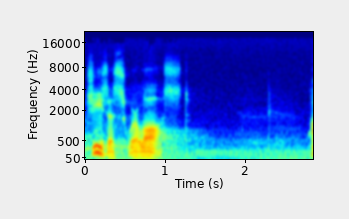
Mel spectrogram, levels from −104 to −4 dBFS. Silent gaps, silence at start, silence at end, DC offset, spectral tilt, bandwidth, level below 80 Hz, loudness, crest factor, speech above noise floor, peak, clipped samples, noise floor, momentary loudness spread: none; 0 s; 0 s; under 0.1%; -7.5 dB/octave; 9.8 kHz; -60 dBFS; -29 LUFS; 20 dB; 30 dB; -12 dBFS; under 0.1%; -59 dBFS; 19 LU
